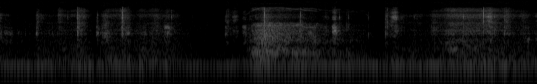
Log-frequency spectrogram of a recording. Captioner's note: pen scratching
